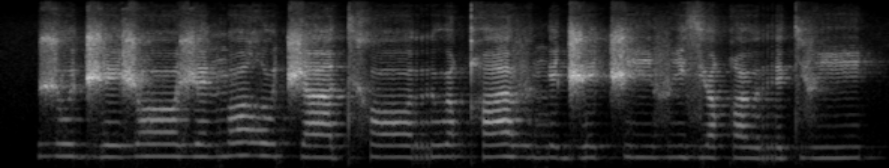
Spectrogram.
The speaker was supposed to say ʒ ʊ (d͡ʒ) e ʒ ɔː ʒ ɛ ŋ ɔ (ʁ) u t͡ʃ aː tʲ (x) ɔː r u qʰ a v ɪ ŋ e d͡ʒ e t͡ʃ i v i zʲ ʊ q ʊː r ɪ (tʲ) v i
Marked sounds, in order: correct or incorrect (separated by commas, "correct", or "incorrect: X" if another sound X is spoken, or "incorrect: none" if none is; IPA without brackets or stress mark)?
correct, correct, correct, correct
